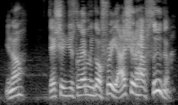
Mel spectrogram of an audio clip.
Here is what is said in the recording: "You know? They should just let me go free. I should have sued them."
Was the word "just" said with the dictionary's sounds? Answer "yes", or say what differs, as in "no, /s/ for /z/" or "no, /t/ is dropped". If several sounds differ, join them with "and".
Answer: yes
